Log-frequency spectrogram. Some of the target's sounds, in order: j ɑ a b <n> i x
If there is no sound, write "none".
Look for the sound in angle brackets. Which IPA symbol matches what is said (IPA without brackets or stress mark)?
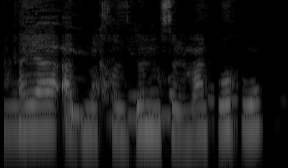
n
